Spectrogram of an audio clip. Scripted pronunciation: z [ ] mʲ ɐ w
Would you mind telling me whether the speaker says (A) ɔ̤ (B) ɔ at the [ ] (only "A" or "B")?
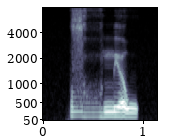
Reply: A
